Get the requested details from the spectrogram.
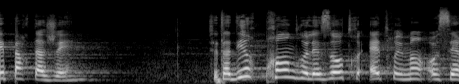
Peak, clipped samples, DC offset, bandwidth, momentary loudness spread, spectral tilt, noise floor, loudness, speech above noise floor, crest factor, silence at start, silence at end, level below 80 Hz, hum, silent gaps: -2 dBFS; under 0.1%; under 0.1%; 14 kHz; 8 LU; -4 dB/octave; -56 dBFS; -17 LUFS; 40 dB; 16 dB; 0 s; 0 s; -56 dBFS; none; none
